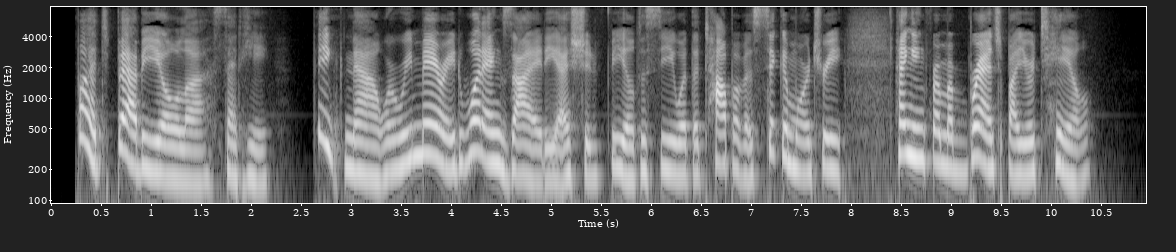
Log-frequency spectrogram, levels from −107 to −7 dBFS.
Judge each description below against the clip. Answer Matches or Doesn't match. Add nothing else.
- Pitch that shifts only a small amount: Doesn't match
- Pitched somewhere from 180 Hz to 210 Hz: Matches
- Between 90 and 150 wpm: Doesn't match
